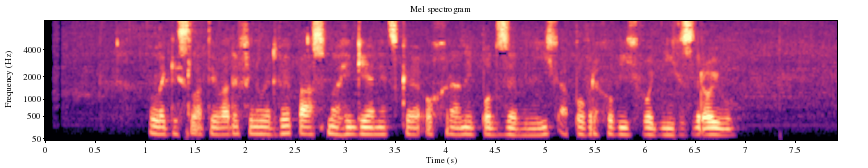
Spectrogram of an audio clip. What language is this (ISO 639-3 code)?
ces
